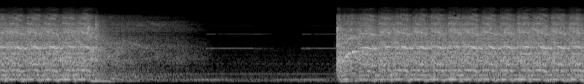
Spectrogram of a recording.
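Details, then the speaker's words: Rebuilt Honda Civic Si, first start attempt after reassembly; fuel pump primes and starting fluid is sprayed into the throttle body: starter spins evenly at about three turns a second, stops, cranks again, never fires; no spark. "Must be ignition. Yeah, it's not even going at all."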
